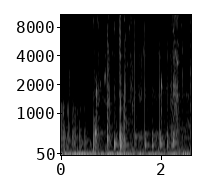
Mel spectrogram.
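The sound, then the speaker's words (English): Quiet sips of Fiji water from a bottle: a run of small wet mouth clicks and gulps in an irregular rhythm, with no talking. “Oh my God, I've been through this whole show and I haven't had a sip break.”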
